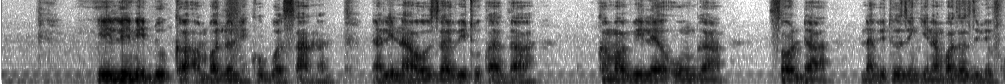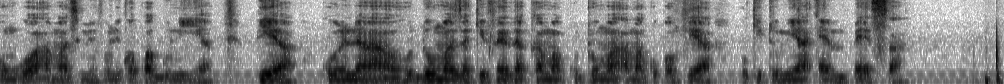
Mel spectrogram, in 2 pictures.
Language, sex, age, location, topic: Swahili, male, 18-24, Kisumu, finance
